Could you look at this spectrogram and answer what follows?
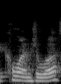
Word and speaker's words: calendula: So I say calendula, some people say calendula. So hey, Emily, how do you say it? Calendula or calendula? It depends on the day and who I'm talking to. I would say calendula is my normal way of saying it.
